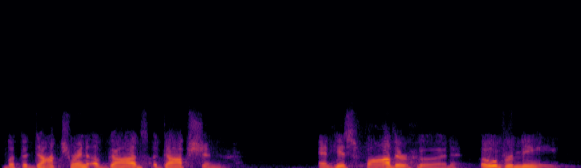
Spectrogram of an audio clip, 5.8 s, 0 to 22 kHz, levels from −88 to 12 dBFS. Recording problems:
garbled, watery; badly
muffled; very; fading above 2 kHz

